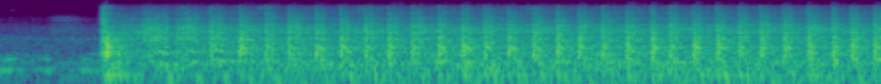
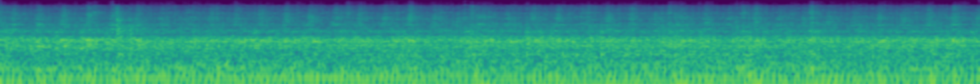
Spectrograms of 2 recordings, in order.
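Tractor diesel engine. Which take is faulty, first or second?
first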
